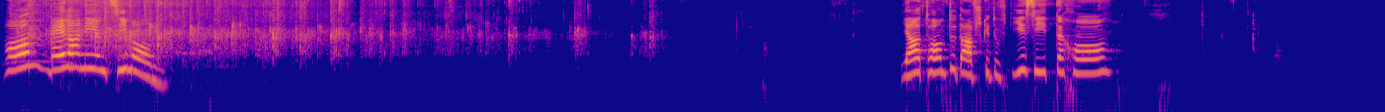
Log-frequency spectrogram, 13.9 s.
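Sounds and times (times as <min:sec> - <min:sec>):
audience applause: 0:00.0 - 0:06.8
speech: 0:01.1 - 0:01.8, 0:09.0 - 0:11.2.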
